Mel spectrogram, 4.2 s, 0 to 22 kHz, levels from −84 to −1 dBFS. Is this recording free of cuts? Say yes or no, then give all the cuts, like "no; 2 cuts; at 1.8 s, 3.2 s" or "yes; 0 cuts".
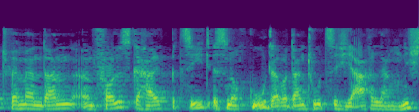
yes; 0 cuts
